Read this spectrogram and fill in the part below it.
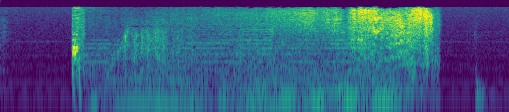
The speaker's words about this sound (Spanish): Os ha gustado esa entrada, ¿eh? Oye, parecía una cremallera, ¿no?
